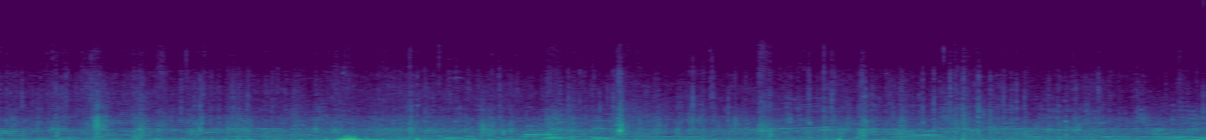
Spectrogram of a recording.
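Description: Voices of passersby chatting on a crowded walkway, with footsteps and a couple of low thuds, one about two seconds in and one after four seconds.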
